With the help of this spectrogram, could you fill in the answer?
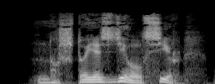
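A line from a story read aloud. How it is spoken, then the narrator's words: Trembling voice question. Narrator (Russian): дрожащим голосом спросил не фут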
